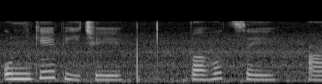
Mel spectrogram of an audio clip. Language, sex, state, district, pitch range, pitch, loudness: Hindi, female, Haryana, Jhajjar, 215-250 Hz, 225 Hz, -25 LUFS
